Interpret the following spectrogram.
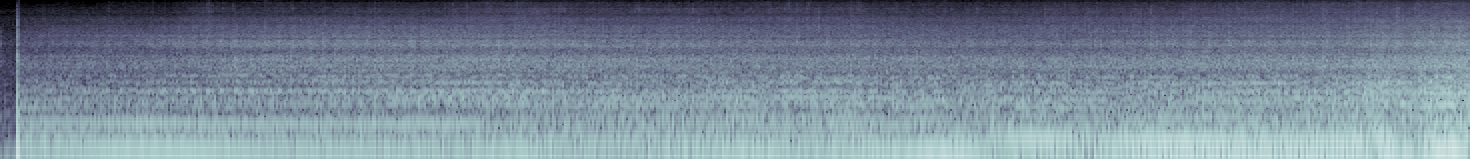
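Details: Diesel car idling with a deep, loud, non-stock rumble that rises a little on the blip. The exhaust clamps were removed, so exhaust gas escapes at those joints. This is an exhaust leak.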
